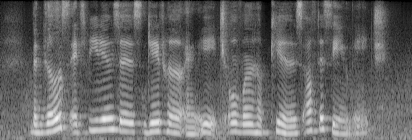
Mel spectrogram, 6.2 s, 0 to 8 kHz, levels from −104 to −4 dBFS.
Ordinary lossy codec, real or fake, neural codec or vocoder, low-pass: none; fake; codec, 16 kHz, 1 kbps, X-Codec, HuBERT features, trained on balanced general audio; none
